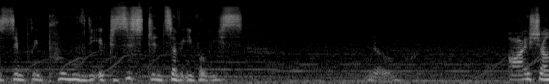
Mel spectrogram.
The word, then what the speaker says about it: Ivalice: Elise, okay, so Ivalice is how the VA say it, then that's gotta be right.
